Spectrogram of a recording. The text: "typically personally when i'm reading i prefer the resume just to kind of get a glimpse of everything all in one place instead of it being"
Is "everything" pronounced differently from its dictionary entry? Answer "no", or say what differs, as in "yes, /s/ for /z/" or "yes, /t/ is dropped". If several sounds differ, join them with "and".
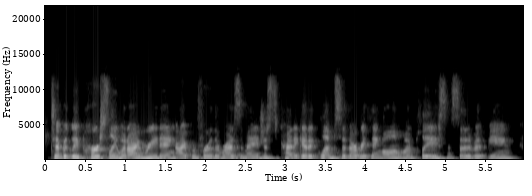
no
